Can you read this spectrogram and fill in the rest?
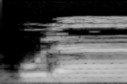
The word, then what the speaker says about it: أولئك: هذه تعني أن هذه الواو تكتب ولا تنطق، يعني ما يصلح نقول أولئك أولئك، يعني لابد نخطبها خط كأنها مين موجودة، نقول أولى أولى.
